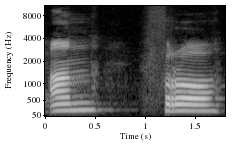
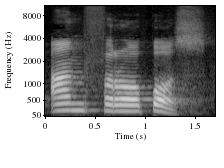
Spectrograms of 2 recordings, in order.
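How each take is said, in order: First: ANTHROPOS in three parts, AN, THRO, POS, with clear pauses; syllable by syllable. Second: ANTHROPOS drawn out slowly and clearly; slow, careful word. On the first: Teacher counting syllables for students, "anthropos" chopped into three drawn-out sounds. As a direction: break "anthropos" into three long, separate syllables. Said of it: "You have three sounds there". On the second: Greek teacher showing a sample word to count, slow and careful. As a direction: say "anthropos" slowly, sounding out each syllable. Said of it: "how many sounds are there".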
